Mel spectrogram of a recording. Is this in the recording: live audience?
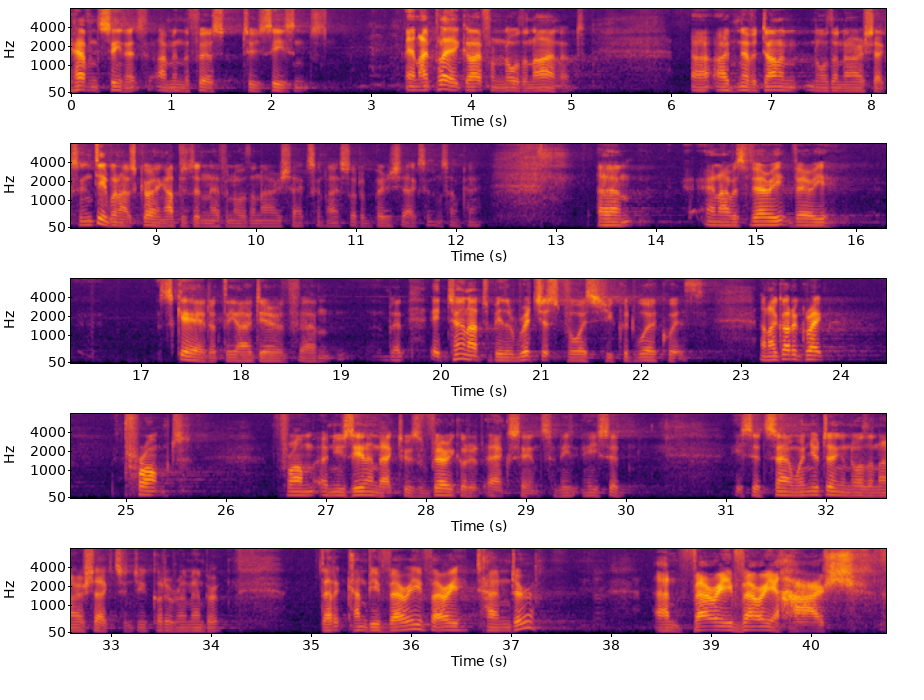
yes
